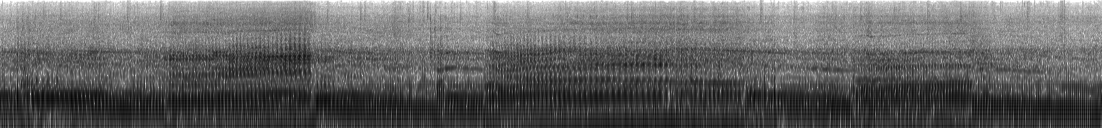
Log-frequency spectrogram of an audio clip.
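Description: A big motorcycle fitted with a Villain exhaust from Zero One Moto revs loud and close, its engine note rising and falling in repeated throttle blips over a steady low rumble, with no talking.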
